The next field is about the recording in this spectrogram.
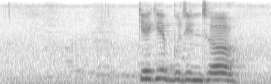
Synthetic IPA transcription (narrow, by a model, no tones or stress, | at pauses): kekebud͡zʱint͡sʰʌ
